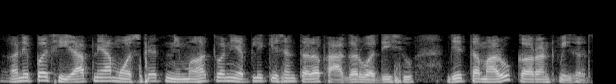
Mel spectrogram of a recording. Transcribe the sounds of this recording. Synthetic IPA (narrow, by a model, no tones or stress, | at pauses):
ənepət͡ʃʰiapneamɔspʰeʈniməɦət̪ʋəniɛplikeʃənt̪əɾəfʰaɡəɾʋəd̪ʱiʃũd͡ʒet̪əmaɾũkəɾəɳʈmiɾəɾʰ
